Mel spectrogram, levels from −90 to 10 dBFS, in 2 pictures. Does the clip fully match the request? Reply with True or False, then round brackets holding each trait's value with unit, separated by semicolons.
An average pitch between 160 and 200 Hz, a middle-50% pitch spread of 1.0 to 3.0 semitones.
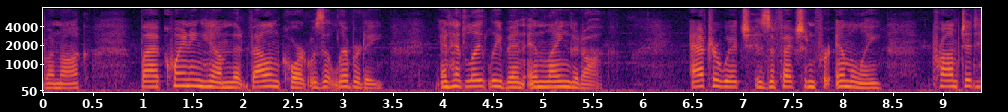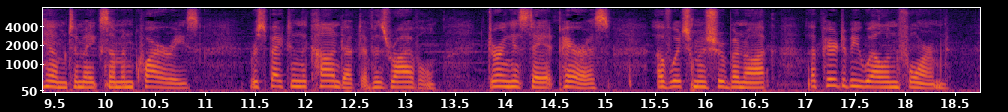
True (190 Hz; 2.5 semitones)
